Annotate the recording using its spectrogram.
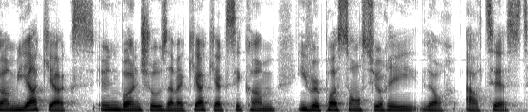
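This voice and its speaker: A woman with an English accent speaks at a fairly slow pace in a very deep, low pitch and a dark, mellow tone. Her intonation is monotone and flat, and the background is quiet. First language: English (speaking French). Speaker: comedian; comedian guest. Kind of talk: casual interview chat. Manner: halting, frequent fillers and English code-switching. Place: studio. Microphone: studio mic.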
